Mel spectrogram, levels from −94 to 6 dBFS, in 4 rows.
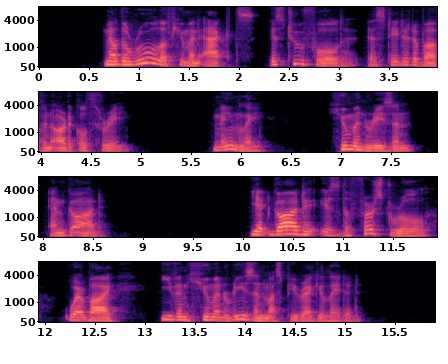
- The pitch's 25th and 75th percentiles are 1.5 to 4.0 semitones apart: No, wide, 5.5 semitones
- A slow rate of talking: Yes, slow, 115 wpm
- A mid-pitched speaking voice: No, low, 125 Hz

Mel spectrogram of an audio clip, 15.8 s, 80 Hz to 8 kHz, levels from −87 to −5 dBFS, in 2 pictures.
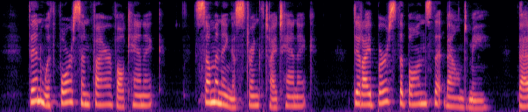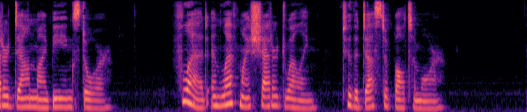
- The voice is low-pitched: No, high, 195 Hz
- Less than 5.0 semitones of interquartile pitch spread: No, average, 5.3 semitones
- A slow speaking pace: Yes, slow, 130 wpm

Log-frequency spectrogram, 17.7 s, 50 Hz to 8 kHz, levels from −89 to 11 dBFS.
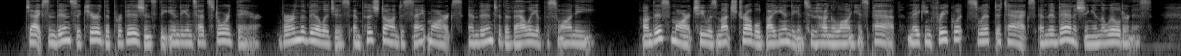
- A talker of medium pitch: Yes, medium, 175 Hz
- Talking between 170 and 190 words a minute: Yes, average, 175 wpm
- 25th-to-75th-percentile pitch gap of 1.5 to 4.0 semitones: Yes, average, 3.3 semitones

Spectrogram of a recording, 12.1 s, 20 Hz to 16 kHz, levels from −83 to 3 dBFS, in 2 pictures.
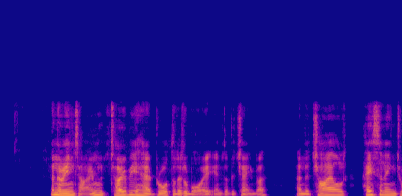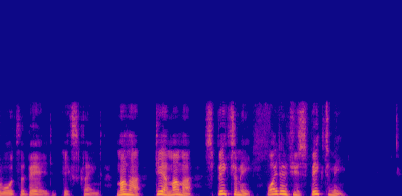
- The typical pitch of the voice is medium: Yes, medium, 145 Hz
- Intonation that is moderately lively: No, wide, 6.7 semitones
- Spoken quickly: No, average, 145 wpm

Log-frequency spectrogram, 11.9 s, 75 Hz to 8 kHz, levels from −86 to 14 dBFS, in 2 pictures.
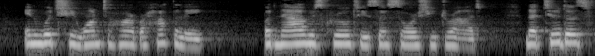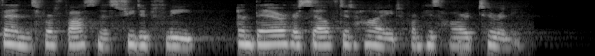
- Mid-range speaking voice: No, high, 200 Hz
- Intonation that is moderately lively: No, narrow, 2.2 semitones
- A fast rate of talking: No, average, 170 wpm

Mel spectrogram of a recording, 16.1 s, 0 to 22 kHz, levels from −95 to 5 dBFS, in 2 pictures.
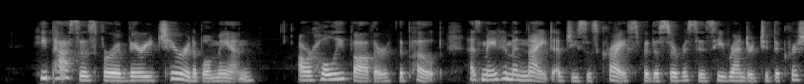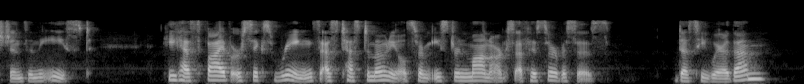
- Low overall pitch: No, medium, 185 Hz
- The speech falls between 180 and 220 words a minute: Yes, average, 185 wpm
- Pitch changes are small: No, average, 3.2 semitones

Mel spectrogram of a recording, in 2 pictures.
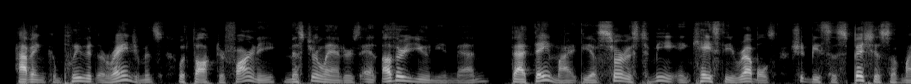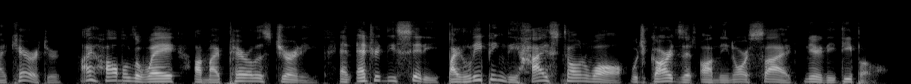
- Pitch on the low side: Yes, low, 115 Hz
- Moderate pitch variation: No, wide, 6.8 semitones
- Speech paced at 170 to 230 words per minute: Yes, average, 190 wpm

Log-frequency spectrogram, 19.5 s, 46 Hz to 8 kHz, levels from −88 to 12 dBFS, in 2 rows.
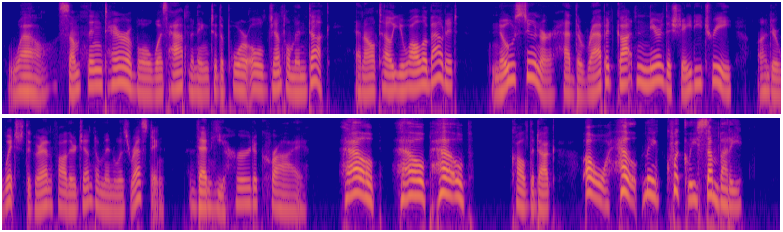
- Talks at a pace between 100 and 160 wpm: Yes, average, 155 wpm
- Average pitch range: No, wide, 6.9 semitones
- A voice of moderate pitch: Yes, medium, 150 Hz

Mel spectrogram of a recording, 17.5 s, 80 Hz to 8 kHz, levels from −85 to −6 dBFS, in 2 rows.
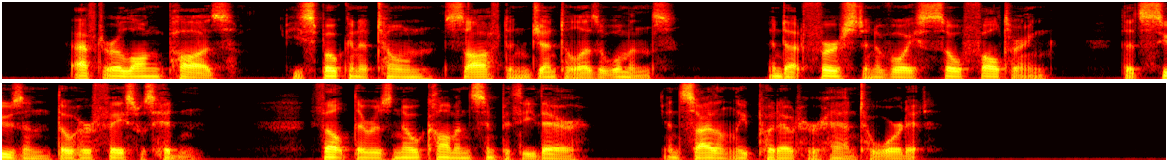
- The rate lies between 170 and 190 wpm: No, average, 155 wpm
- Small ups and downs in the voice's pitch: Yes, narrow, 2.2 semitones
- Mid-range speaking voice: No, very low, 90 Hz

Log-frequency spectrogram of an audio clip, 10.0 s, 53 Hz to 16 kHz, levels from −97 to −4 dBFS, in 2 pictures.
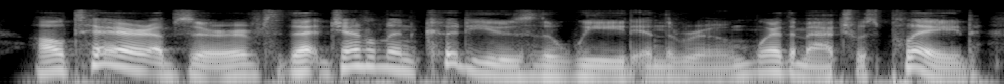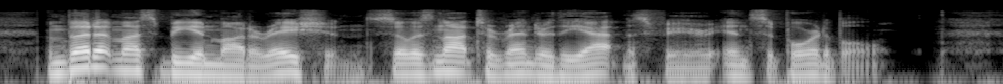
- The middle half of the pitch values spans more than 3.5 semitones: Yes, average, 5.0 semitones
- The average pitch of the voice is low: Yes, low, 100 Hz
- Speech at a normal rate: Yes, average, 180 wpm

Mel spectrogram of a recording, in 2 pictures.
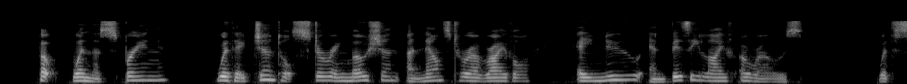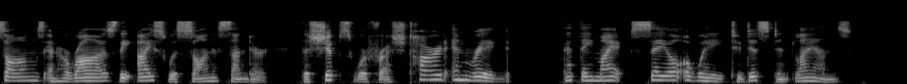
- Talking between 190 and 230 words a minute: No, average, 140 wpm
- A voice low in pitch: No, medium, 170 Hz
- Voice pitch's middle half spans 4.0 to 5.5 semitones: Yes, average, 4.3 semitones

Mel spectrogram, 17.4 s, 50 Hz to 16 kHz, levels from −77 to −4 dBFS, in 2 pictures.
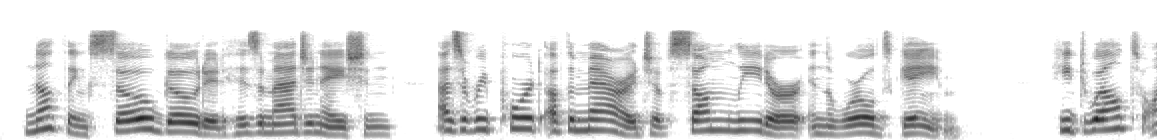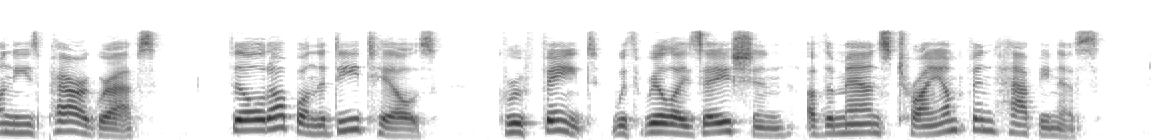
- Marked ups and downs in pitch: Yes, wide, 5.8 semitones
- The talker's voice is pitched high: Yes, high, 195 Hz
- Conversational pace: No, slow, 125 wpm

